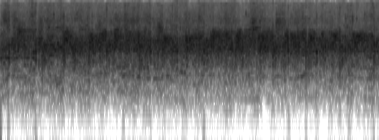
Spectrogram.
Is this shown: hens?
no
